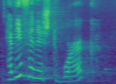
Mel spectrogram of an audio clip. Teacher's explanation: so the emphasis is on work here and have is weak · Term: weak word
